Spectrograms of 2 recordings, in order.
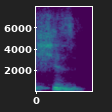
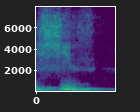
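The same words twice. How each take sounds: First: The word is said short and quick, unstressed. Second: The word is said fully, with a stressed vowel. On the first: The speaker calls it right. "very a short one, yeah, uh, very quick one" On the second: The speaker calls it wrong. "you don't say she's"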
